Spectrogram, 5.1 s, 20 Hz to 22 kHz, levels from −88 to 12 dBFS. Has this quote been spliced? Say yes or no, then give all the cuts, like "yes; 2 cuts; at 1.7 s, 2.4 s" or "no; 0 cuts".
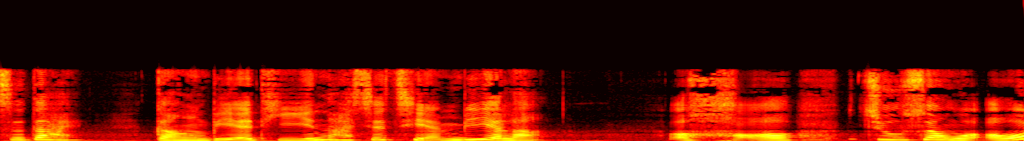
yes; 1 cut; at 3.0 s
